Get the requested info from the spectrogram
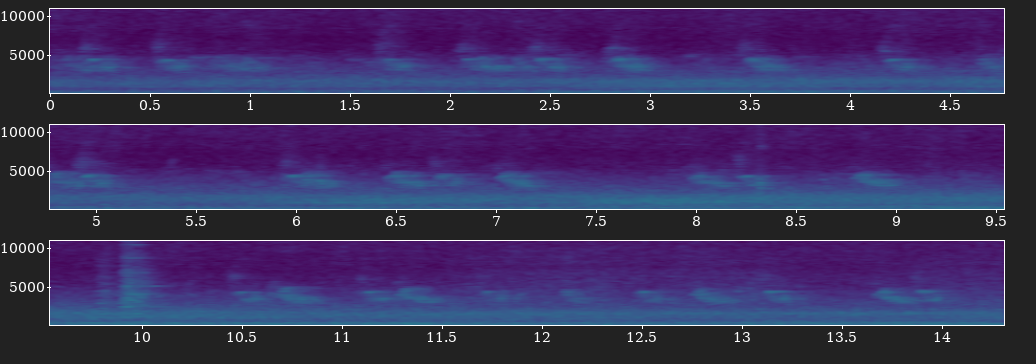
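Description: A bird chirping over and over in quick groups of two to four high notes, over steady background noise. A single sharp click about ten seconds in.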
